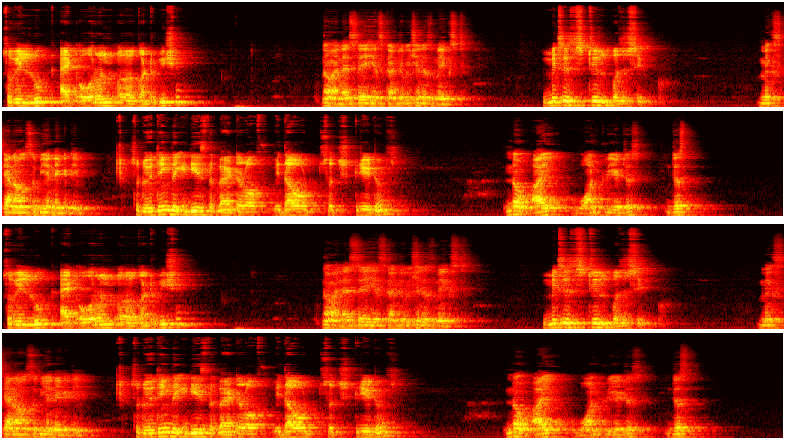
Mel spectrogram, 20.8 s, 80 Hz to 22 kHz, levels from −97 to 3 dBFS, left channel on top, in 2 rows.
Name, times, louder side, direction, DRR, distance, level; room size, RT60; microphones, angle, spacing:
voice 1, 0.0-2.5 7.2-8.6 12.0-15.7, left 2 dB, 25° left, 0.9 m, -22 dB
voice 2, 4.3-6.1 10.1-11.5 17.1-18.9 19.3-19.5, left 2 dB, 65° left, 2.1 m, -24 dB
13.5 x 8.8 x 2.2 m
head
